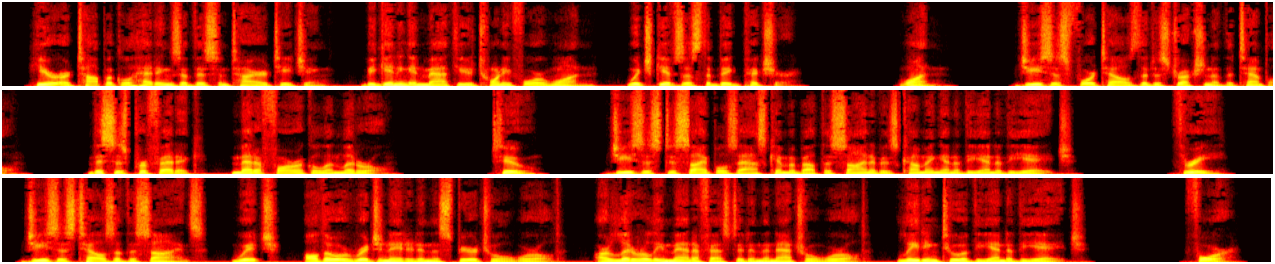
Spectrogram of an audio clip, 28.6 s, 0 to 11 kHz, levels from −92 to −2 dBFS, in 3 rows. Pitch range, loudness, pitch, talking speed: 85-115 Hz, -25 LUFS, 100 Hz, 170 wpm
